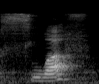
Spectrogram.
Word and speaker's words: slough: also talked about how the word Slough is spelled SLO ugh it's got F on it when you say it yeah slob slaughtering off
